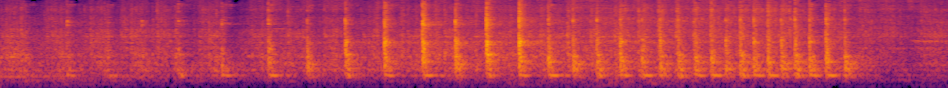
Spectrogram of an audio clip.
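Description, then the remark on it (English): After the key is put in the ignition, a Jeep engine cranks with a fast, rhythmic chugging that starts slowly, speeds into a steady rapid pulse, then cuts off abruptly without the engine ever catching. No one speaks. “I put the key in the ignition and...”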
